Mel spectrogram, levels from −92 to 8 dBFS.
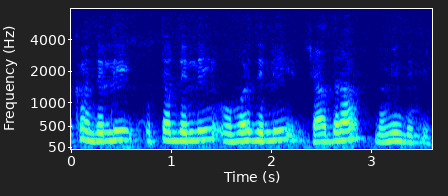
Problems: constant background noise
